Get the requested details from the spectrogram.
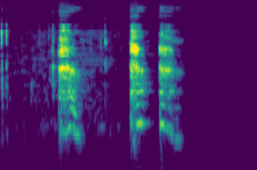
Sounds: Throat clearing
